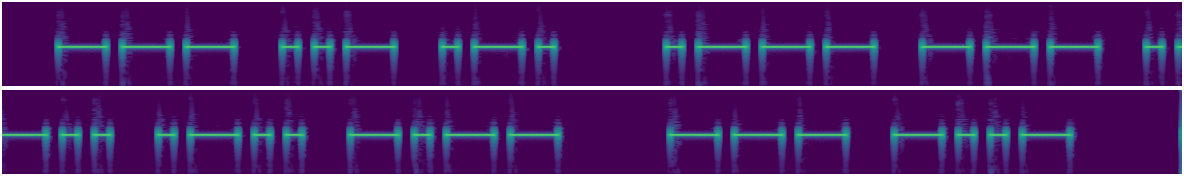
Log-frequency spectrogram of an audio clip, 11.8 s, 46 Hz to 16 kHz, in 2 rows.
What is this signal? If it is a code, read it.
Morse code, heard as a keyed tone, about 15 wpm, 700 Hz. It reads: OUR JOLLY OX
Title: Pangram Challenge v2 - 15wpm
